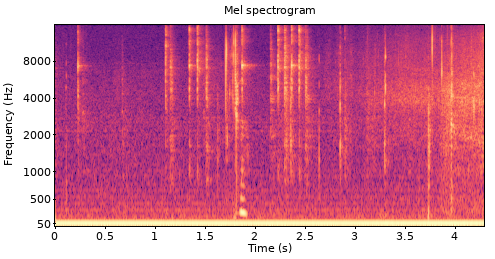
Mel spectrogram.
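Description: Computer keyboard keys and mouse buttons clicking in short irregular clusters, over a steady low electrical hum.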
